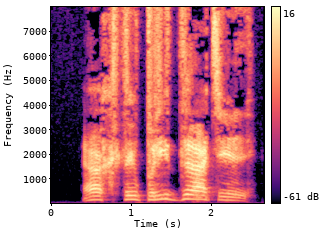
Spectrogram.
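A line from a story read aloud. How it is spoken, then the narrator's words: Howled. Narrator (Russian): взвыл Ювенис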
